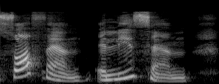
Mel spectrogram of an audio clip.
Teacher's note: Você não pronuncia o T, tá? Soften, que é suavizar em inglês, é listen, que é escutar em inglês. O T continua sendo mudo. A gente ainda mantém o T silencioso.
